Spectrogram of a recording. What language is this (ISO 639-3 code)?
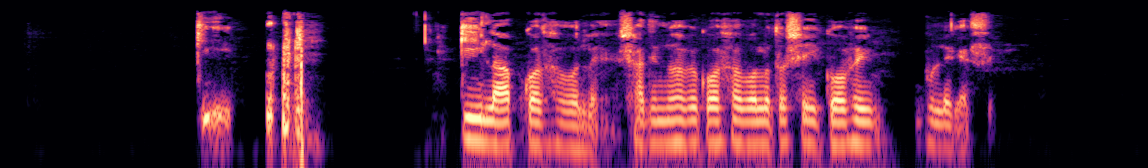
ben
